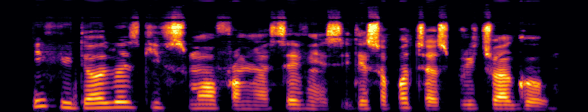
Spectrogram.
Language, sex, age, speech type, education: Nigerian Pidgin, male, 15-29, spontaneous, secondary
